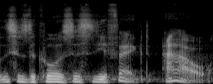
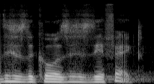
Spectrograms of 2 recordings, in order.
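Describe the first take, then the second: First: It is said in a hurt, pained tone. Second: It is said in a calm, neutral tone.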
